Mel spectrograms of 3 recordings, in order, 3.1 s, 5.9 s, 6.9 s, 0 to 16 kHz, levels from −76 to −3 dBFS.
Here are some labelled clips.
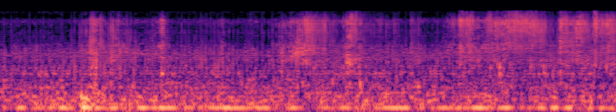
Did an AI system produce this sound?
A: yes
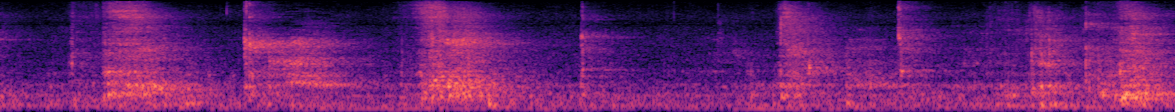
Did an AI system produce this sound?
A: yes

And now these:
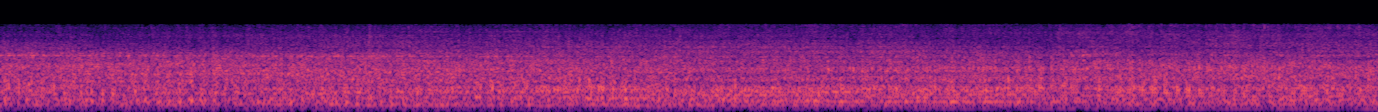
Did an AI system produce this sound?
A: no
